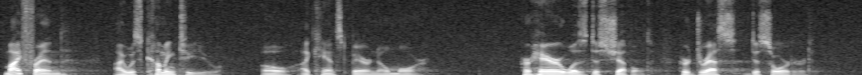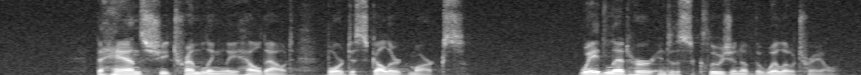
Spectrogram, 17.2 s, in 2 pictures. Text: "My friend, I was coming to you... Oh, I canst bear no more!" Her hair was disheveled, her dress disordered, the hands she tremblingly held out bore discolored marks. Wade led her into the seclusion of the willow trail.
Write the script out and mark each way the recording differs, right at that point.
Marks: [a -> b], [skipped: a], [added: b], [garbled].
"My friend, I was coming to you... Oh, I canst bear no more!" Her hair was disheveled, her dress disordered, the hands she tremblingly held out bore discolored marks. Wade led her into the seclusion of the willow trail.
